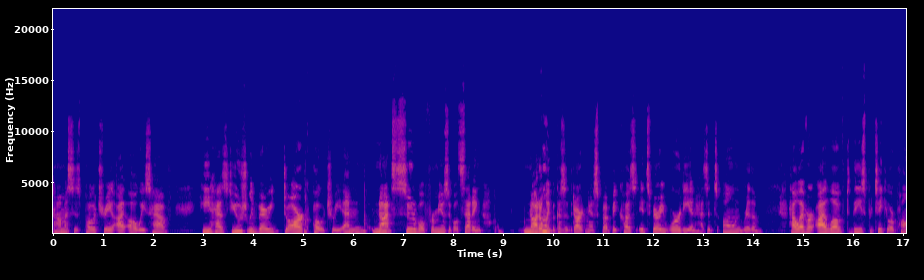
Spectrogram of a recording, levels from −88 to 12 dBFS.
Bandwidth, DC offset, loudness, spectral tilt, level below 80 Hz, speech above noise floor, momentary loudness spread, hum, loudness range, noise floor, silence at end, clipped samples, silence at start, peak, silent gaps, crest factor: 13.5 kHz; under 0.1%; -36 LUFS; -3 dB/octave; under -90 dBFS; 25 dB; 13 LU; none; 5 LU; -61 dBFS; 0 s; under 0.1%; 0 s; -12 dBFS; none; 24 dB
